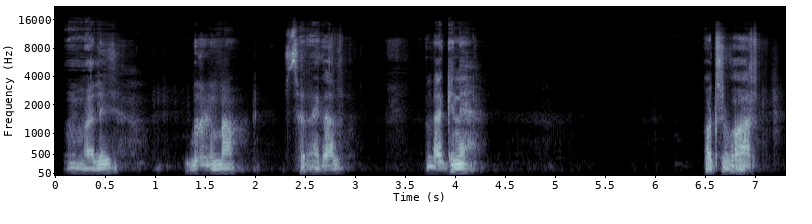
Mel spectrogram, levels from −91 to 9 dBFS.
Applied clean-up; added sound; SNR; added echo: none; none; none; none.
